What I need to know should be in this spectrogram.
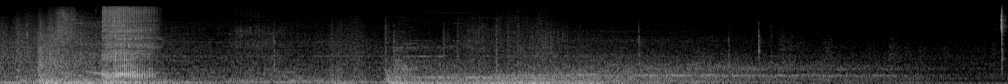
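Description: Loud crashing and rumbling from a fight die away slowly.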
